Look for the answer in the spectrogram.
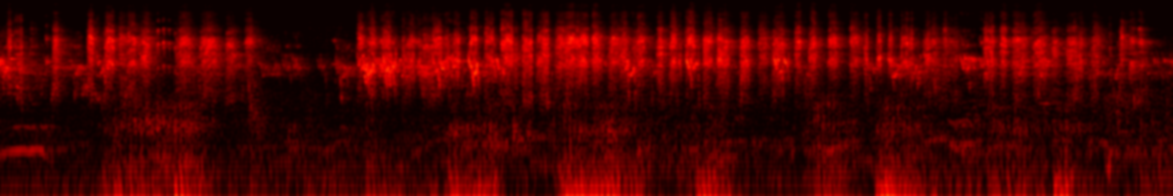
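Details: Happy budgerigars in full chatter: rapid, scratchy, rasping chirps packed tightly together, nearly nonstop for the whole stretch after a brief quieter start.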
